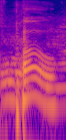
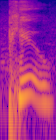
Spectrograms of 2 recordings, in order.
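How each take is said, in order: First: The name ends in an 'oh' vowel. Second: The name ends in an 'oo' vowel. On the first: The speaker calls it wrong. "And I mispronounced that" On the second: The speaker calls it right. "It's Pugh"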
